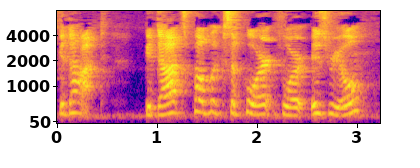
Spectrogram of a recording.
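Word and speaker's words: Gadot: stances of the lead actresses Rachel zler and gadoo or excuse me Gat have added to the film's controversies um and her name is pronounced gdat gdot's public support for Israel and dear's pro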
